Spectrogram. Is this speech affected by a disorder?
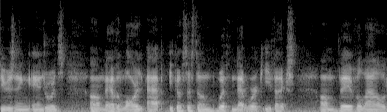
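No.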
